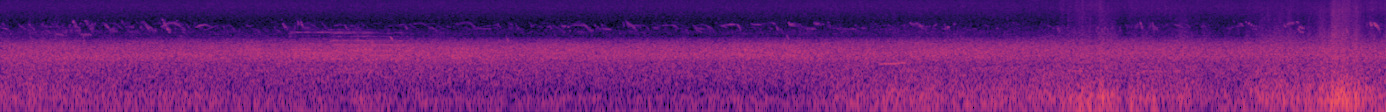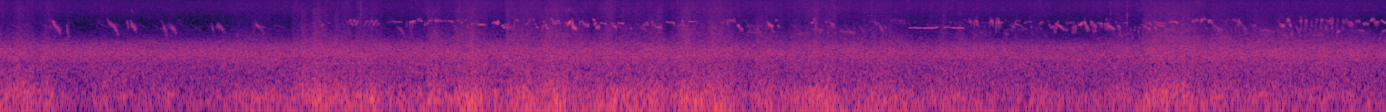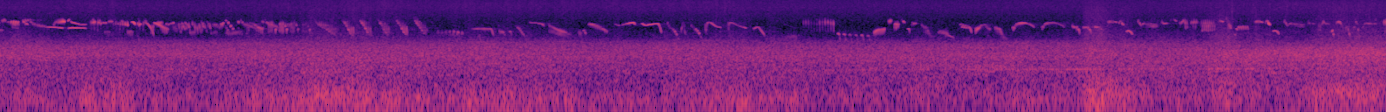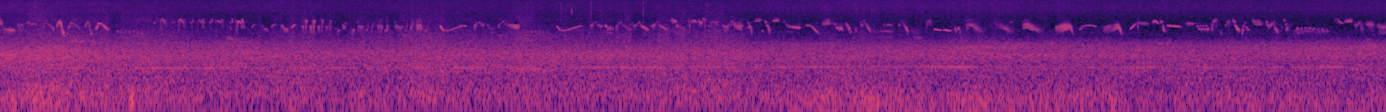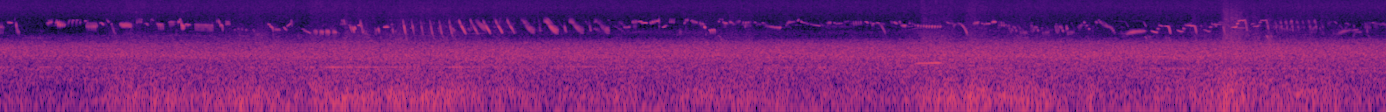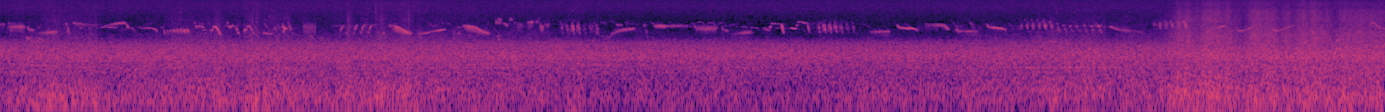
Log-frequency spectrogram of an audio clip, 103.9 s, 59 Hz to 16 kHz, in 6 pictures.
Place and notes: Contención Island Day 50 inner south - Walking to the sounds of Contención Island Day 50 Tuesday February 23rd
The Drive Moor Crescent Great North Road Grandstand Road
Wind
sound is tossed and shredded
by the gusts
the skylarks sings
above the gale
Jackdaws stay low
dogwalkers wrapped against the weather
England, United Kingdom, 23 February 2021, 10:50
